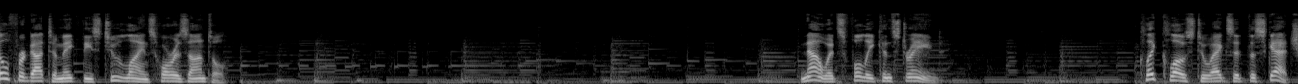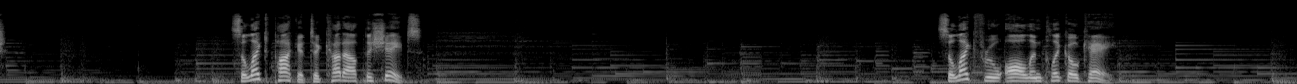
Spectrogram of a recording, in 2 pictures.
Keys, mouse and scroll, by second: 1.3 middle click, 1.3 scroll up 1, 2.1 click, 3.4 click, 4.9 click, 6.7 click, 8.4 scroll down 2, 9.1 right click, 13.0 click, 14.7 click, 15.3 right click, 15.9 middle drag, 15.9 scroll down 1, 16.2 right click, 16.6 click, 17.5 click, 20.8 click, 22.2 click, 22.8 click, 25.4 click.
